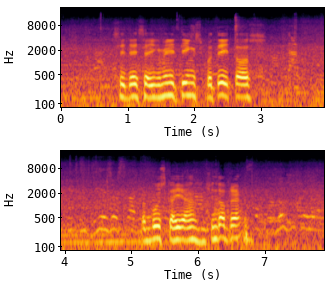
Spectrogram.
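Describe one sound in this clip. An elderly woman talks nearby.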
